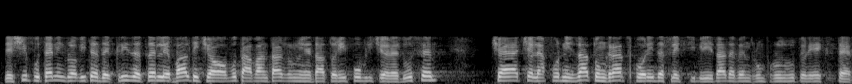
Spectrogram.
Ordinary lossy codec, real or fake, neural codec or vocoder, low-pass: none; fake; vocoder, 22.05 kHz, 80 mel bands, Vocos; 3.6 kHz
